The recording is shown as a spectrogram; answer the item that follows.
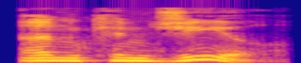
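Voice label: "uncongeal", British English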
